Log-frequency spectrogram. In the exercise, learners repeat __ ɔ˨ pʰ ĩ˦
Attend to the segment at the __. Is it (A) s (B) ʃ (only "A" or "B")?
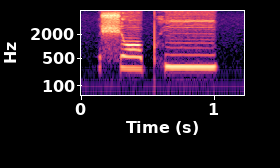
B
